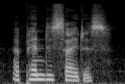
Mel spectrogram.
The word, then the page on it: appendicitis: American English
